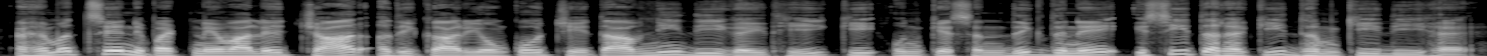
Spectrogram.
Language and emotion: Hindi, neutral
